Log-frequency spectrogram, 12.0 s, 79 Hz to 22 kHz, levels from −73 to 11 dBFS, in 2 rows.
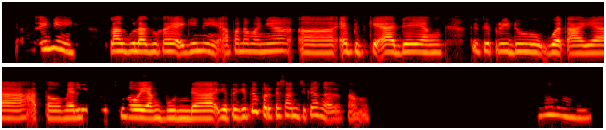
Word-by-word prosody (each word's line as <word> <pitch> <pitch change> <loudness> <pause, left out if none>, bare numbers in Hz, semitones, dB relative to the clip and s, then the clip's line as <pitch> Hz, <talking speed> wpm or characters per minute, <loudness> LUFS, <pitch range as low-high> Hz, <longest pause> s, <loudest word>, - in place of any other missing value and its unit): Yang 260 - -23
ini, 305 0 +1 0.5
lagu-lagu 235 -1 +4
kayak 240 -1 +3
gini 250 0 -1 0.2
apa 220 +3 -4
namanya, 235 0 -2 0.3
eee, 210 0 0
Ebiet 235 -2 -1
G - - -9 0.2
Ade 220 +1 +2 0.2
yang 215 0 -1 0.4
Titip 245 +1 -3
Rindu 235 -1 -1 0.3
Buat 215 -1 +4
Ayah 205 0 +2 0.3
atau 200 - -4
Melly 205 +1 +1 0.2
Goeslaw 240 - -2
yang 200 +1 +3
Bunda 200 0 +1 0.2
gitu-gitu 220 - +1
berkesan 250 +1 -1
juga 240 +5 -3
nggak 225 - -3
ke - - -14
kamu? - - -9 1.7
Mmm. 245 -6 -7
230 Hz, 140 wpm, -25 LUFS, 210-245 Hz, 1.7 s, lagu-lagu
